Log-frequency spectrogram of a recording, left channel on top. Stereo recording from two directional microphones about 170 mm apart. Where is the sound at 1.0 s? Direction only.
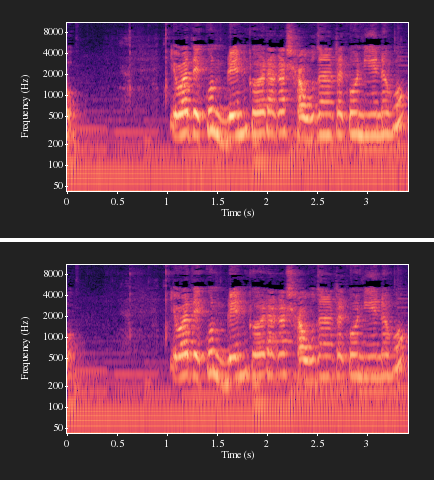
25° left (ahead or behind).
